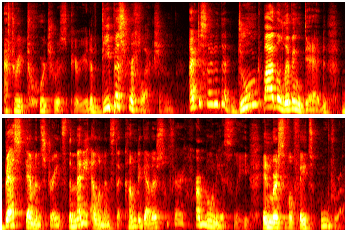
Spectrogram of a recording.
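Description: Gushing, theatrical man with wild pitch swings. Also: a little fast, hardly any pauses. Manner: theatrical, gushing, swoops into high excited yelps. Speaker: podcast host. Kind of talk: enthusiastic music podcast chat.

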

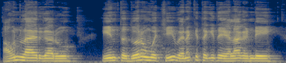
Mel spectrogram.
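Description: An emotional, devoted wife pleads for her husband in a storybook reading, voiced by a man. The delivery is pleading, with a slightly raised pitch. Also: fairly even intonation, moderate pace, darkish tone, close to an everyday voice. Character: emotional devoted wife, quarrelsome but loving.

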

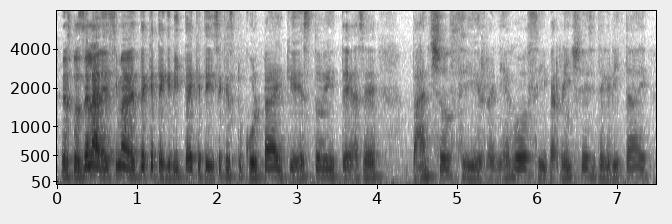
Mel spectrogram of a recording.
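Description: At a moderate pace and medium pitch, a man recounts gossip during a casual podcast chat as co-host, animatedly impersonating the voices he quotes.

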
